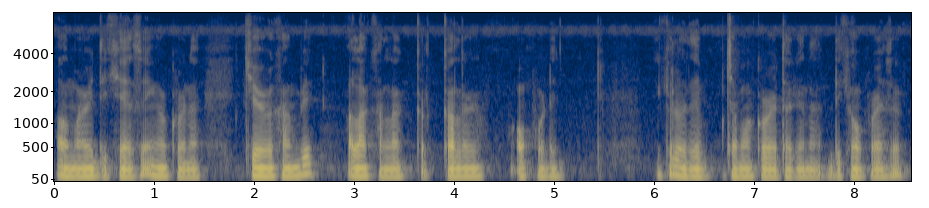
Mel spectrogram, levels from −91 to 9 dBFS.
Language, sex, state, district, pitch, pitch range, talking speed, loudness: Nagamese, male, Nagaland, Dimapur, 85 Hz, 85-90 Hz, 125 wpm, -22 LUFS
